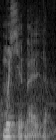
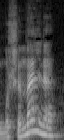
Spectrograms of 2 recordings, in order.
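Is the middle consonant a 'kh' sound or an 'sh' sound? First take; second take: kh; sh. First: The word is said with a 'kh' sound. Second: The word is said with an 'sh' sound. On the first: "а махинально" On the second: "иногда его произносили не машинально"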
